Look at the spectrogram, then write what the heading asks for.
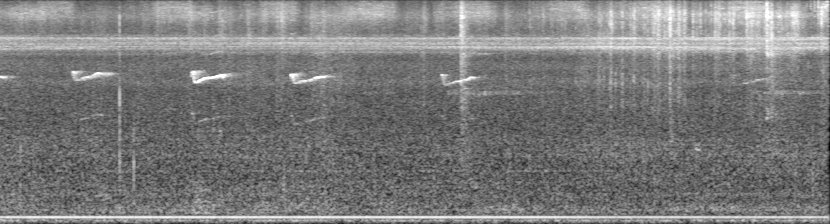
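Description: A small bird repeating a short, high chirp about every second and a half, the calls dying out about seven seconds in. Under it run a steady low hum and a thin, steady high tone, with a little rustling near the end.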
